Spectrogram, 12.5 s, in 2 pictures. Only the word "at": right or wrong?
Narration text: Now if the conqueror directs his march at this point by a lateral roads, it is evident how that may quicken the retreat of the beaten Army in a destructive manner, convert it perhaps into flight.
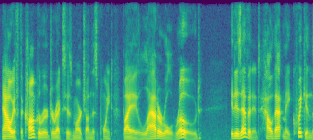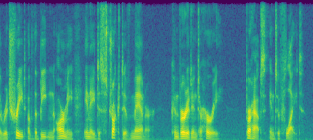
wrong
